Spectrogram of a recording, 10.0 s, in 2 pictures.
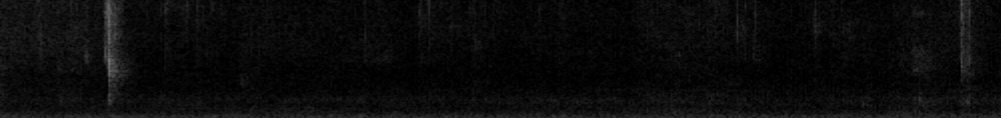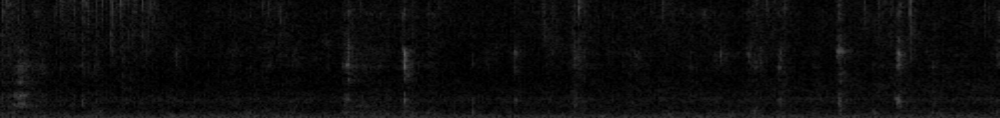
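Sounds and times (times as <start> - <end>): wet chewing smacks: 3.5 - 10.0.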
